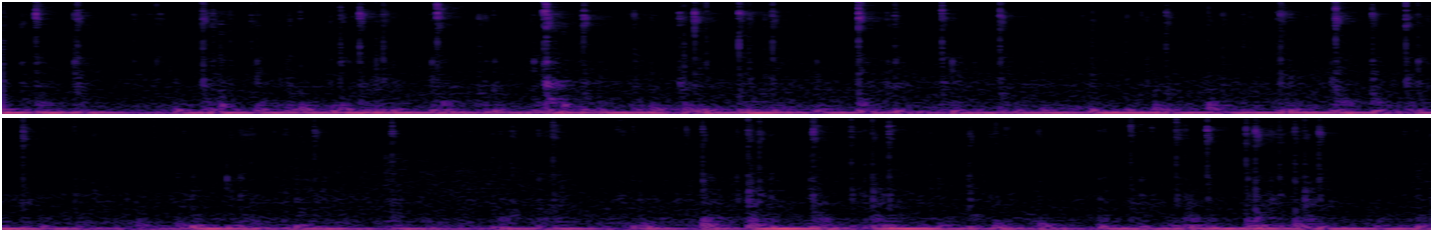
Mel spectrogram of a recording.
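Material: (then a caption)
Plastic. Long nails and fingertips type steadily on a compact, low-profile white plastic computer keyboard. The result is a continuous stream of quick, bright clicks and taps that die away almost instantly, over a steady low hum.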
